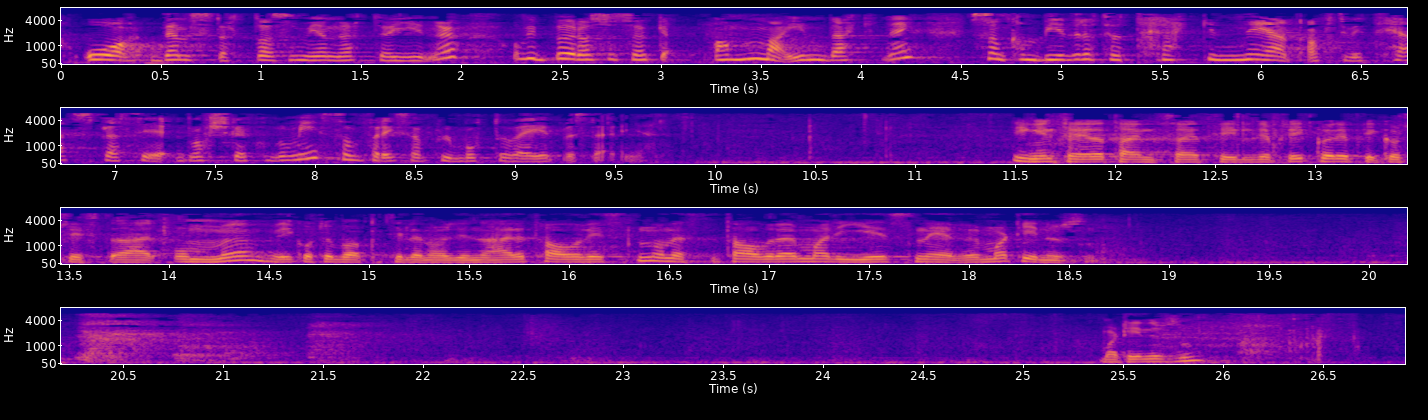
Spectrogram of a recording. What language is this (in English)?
Norwegian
